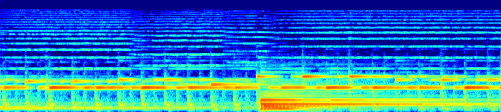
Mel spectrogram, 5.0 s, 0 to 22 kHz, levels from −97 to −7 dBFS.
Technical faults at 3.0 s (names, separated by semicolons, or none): none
